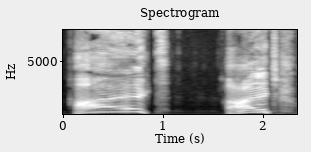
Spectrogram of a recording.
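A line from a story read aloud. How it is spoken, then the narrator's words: Calling out. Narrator (German): ruft er oben den Leuten zu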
